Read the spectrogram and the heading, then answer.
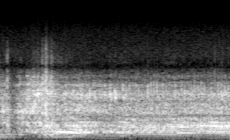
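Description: An old Jeep engine revs and pulls away, a steady mid-pitched motor roar with a brief rising surge near the start, loud, with no voices.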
